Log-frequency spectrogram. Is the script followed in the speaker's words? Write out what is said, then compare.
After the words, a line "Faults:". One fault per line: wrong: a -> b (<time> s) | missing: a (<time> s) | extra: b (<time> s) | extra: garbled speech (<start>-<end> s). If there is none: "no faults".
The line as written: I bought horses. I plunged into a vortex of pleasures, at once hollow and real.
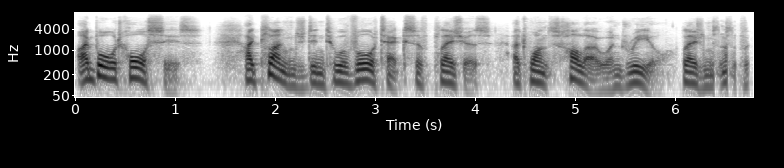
I bought horses. I plunged into a vortex of pleasures, at once hollow and real. [garbled]
Faults:
extra: garbled speech (6.1-6.7 s)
